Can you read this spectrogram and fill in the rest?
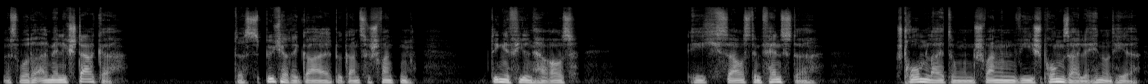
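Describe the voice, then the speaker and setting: A parent giving a witness account in a radio play, measured and plain. The man's voice is low and slightly husky, recorded dry. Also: darkish tone, dry recording. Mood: measured recollection. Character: Japanese parent recounting an earthquake day in measured detail. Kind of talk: scripted radio play monologue.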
